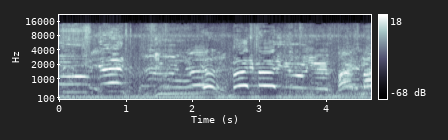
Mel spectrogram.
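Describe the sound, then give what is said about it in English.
Striking General Motors auto workers protesting: a crowd of overlapping voices shouts and calls out loudly and continuously. “So that sound is some of the tens of thousands of General Motors auto workers who walked off the job yesterday, arguing that they aren't being fairly compensated in light of GM's record profits.”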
